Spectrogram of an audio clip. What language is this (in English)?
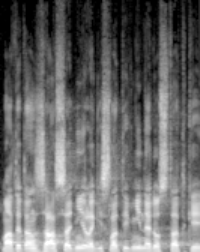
Czech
